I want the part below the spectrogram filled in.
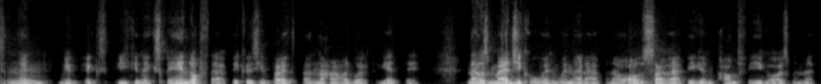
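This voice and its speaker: An Australian man, podcast co-host, chatting in an animated, supportive way and acting out remembered conversations. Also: on the low side, dry recording. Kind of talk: casual chat.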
